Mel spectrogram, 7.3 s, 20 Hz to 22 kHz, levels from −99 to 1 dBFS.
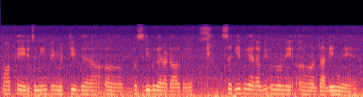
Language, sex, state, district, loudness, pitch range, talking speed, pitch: Hindi, male, Punjab, Fazilka, -17 LUFS, 140-165 Hz, 155 wpm, 155 Hz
